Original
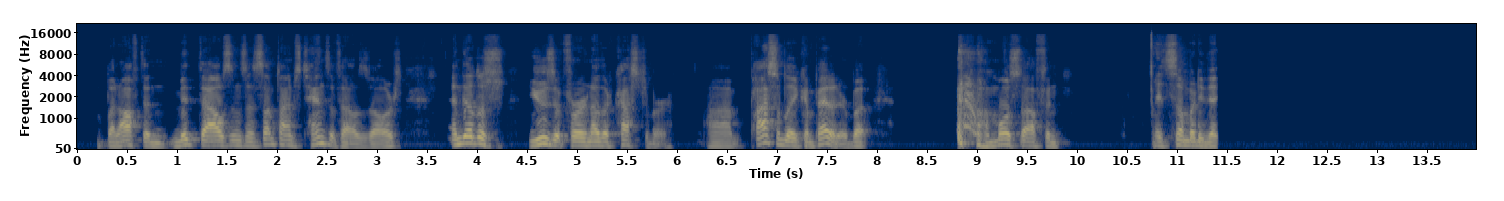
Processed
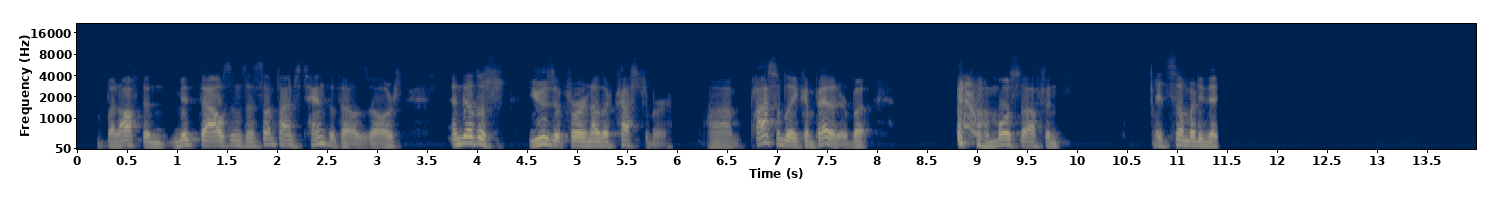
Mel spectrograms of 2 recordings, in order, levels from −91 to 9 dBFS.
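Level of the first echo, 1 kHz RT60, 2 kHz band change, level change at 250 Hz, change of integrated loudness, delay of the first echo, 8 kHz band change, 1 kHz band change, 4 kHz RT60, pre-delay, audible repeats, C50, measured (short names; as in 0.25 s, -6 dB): none, none, -4.0 dB, -3.5 dB, -3.5 dB, none, under -30 dB, -4.5 dB, none, none, none, none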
